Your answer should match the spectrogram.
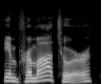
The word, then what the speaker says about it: imprimatur: It's a book and video study of the commandments, which have been given an imprimatur. I have to always remember to pronounce that word properly, Ed.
